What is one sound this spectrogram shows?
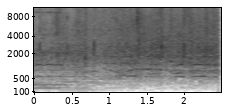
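A children's choir sings in a large echoing hall.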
